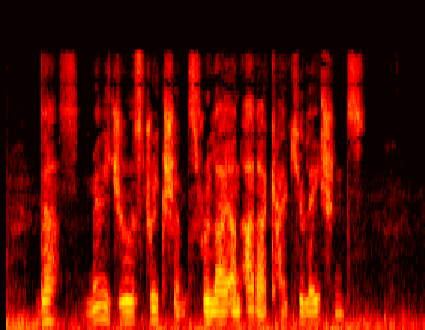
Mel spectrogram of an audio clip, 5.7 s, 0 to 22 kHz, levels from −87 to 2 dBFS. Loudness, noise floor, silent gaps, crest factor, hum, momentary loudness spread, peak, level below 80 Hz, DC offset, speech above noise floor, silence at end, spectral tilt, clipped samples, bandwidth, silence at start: -29 LUFS; -52 dBFS; none; 24 dB; none; 12 LU; -6 dBFS; -50 dBFS; under 0.1%; 23 dB; 0 s; -3.5 dB/octave; under 0.1%; 11.5 kHz; 0.05 s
